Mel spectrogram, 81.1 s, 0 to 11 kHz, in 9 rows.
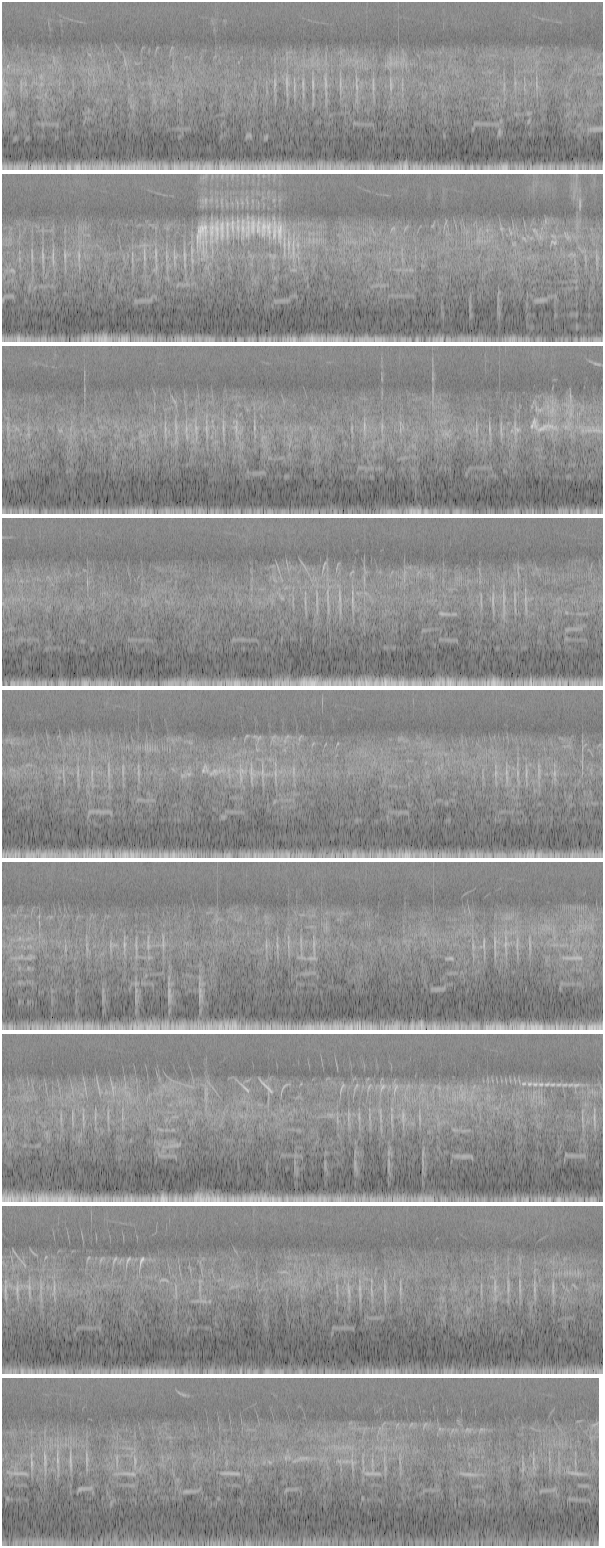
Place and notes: (binaural) rich, peaceful ambience of a vast valley west from Funchal, overlooking Campanario.
Campanario, Portugal, 2 May 2015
